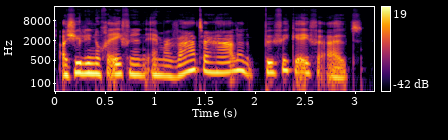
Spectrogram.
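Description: The narrator voicing a kindly, hard-of-hearing old man in a Christmas storybook, his lines lifted higher than the narration. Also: fast, vocal fry, a little mellow, no room sound, lightly acted. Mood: content.

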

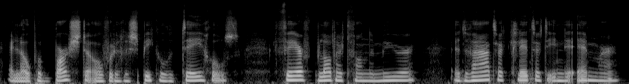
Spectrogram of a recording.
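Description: A narrator calmly reading a children's story aloud. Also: mid-range voice, moderate pace, gravelly, dry recording.

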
